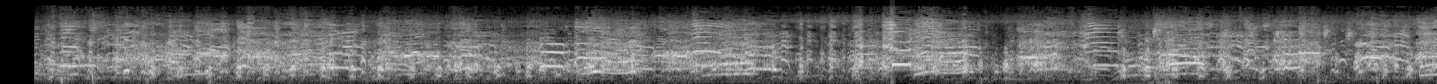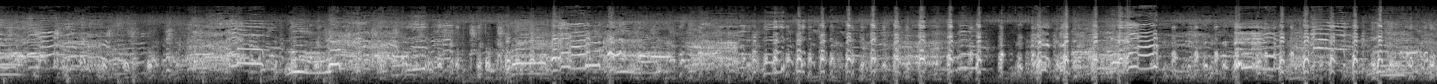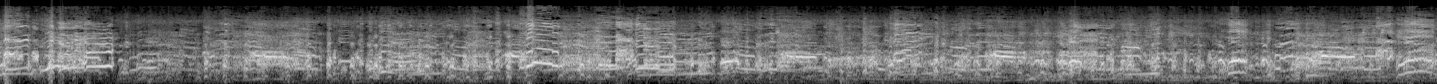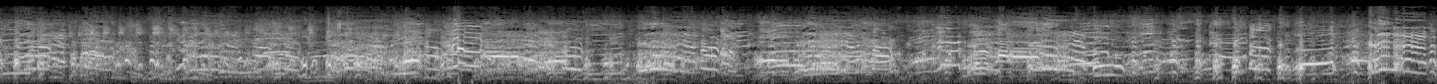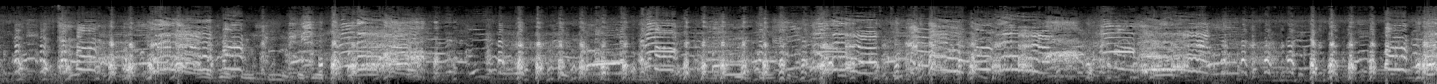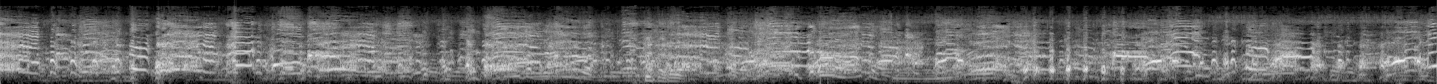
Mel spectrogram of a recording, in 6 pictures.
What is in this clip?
rooster mayhem
Rooster and hen mayhem at a tiny chicken zoo.
animals, birds, crazy, farm, field-recording, mayhem, rooster, zoo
